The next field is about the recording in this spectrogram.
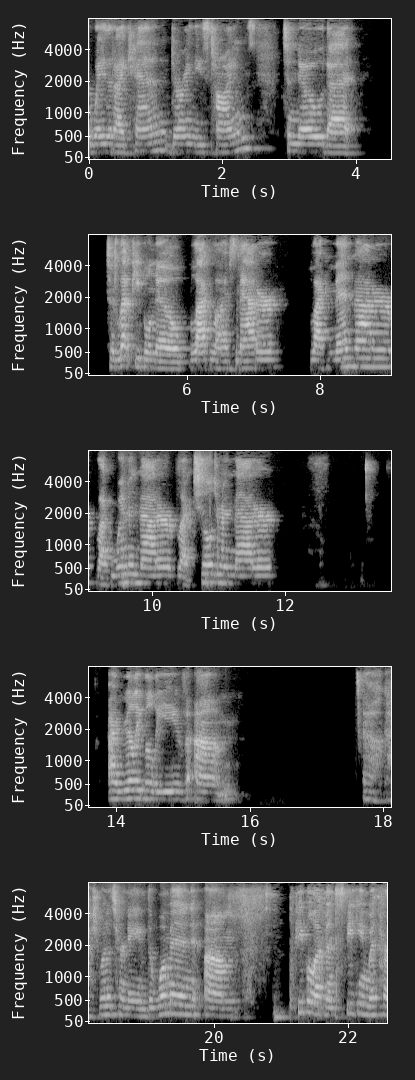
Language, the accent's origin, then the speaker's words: English; Cambridge, Maryland, United States; my childhood growing up in Cambridge, Maryland, small town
